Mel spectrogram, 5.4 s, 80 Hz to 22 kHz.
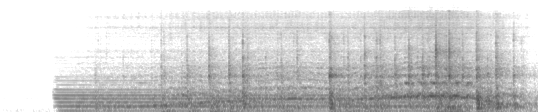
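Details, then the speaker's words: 7x14 two-speed mini lathe (a returned eBay unit) running in the low gear range: motor whine with sharp bangs about three times a second as the spindle turns. Broken headstock gears are suspected, probably plastic. "I can tell by feeling it that there's gears busted in there. No matter what I put it in, it goes bang, bang, bang."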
